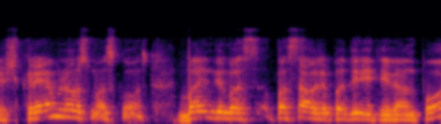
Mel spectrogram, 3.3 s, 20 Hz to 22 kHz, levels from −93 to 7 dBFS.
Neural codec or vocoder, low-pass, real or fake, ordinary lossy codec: none; 7.2 kHz; real; Opus, 24 kbps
